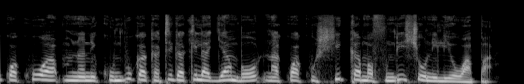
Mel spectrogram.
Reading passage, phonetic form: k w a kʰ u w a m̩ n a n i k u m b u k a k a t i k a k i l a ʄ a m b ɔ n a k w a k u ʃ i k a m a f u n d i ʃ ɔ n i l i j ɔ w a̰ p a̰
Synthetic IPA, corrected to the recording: k w a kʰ u w a m̩ n a n i k u m b u k a k a t i k a k i l a ʄ a m b ɔ n a k w a k u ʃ i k a m a f u n d i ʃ ɔ n i l i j ɔ w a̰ p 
